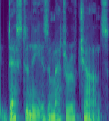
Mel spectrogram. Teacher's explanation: emphasizing each syllable equally as if placing the same emphasis on each word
